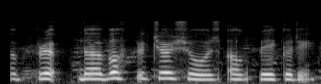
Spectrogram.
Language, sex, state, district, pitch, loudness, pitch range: English, female, Assam, Kamrup Metropolitan, 245 Hz, -16 LUFS, 235-265 Hz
